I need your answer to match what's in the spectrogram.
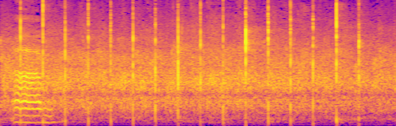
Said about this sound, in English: While you are standing, I want you to give just another round of applause for this fabulous morning of kids and youth.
